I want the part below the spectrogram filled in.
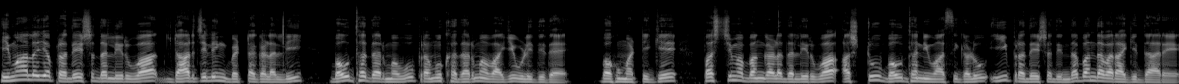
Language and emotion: Kannada, neutral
